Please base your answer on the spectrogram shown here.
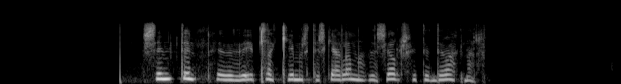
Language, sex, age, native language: Icelandic, female, 50-59, Icelandic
